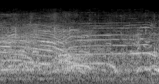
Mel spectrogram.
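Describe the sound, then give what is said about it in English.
A large crowd boos steadily, a loud, continuous wash of many voices that holds without a break for over a second, booing at being told that every Republican voted against reform measures. “Don't you boo. Booing doesn't do nothing.”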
